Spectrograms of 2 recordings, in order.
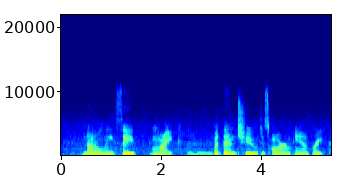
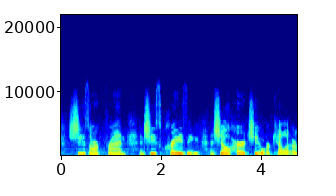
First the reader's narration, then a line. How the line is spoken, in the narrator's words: Dustin yells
